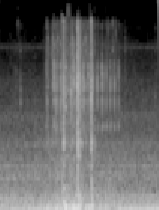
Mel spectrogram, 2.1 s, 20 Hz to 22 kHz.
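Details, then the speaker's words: 2025 Toyota Tacoma TRD Sport (4th gen), in-cab crossing a railroad track; low rolling rumble then a brief cluster of sharp plastic clacks from the owner-installed shelf behind the radio, cab otherwise relatively quiet: interior plastic rattle. "And that sound that you heard right there, again, was that shelf that I have behind the radio."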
